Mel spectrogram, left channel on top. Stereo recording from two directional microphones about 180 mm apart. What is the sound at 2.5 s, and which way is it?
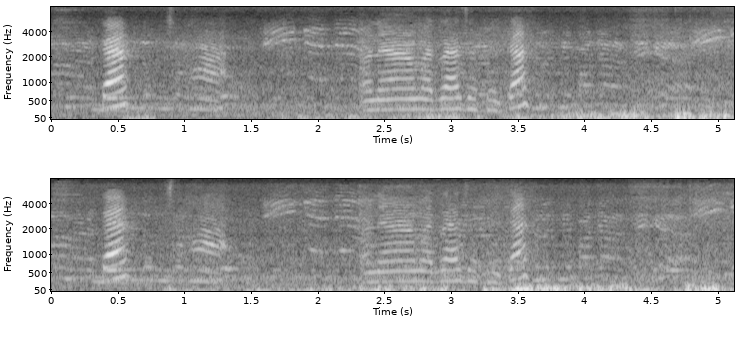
Vehicle, 45° left (ahead or behind).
